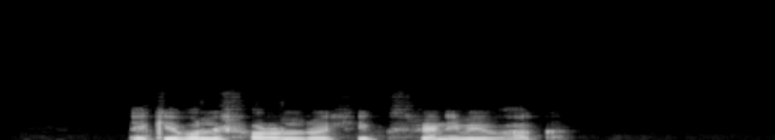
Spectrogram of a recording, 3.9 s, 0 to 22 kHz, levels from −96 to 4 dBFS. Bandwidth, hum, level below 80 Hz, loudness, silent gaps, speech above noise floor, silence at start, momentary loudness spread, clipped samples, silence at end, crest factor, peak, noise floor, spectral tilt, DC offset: 4.8 kHz; none; -60 dBFS; -19 LUFS; none; over 71 dB; 0.65 s; 12 LU; under 0.1%; 1.1 s; 18 dB; -2 dBFS; under -90 dBFS; -11 dB/octave; under 0.1%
